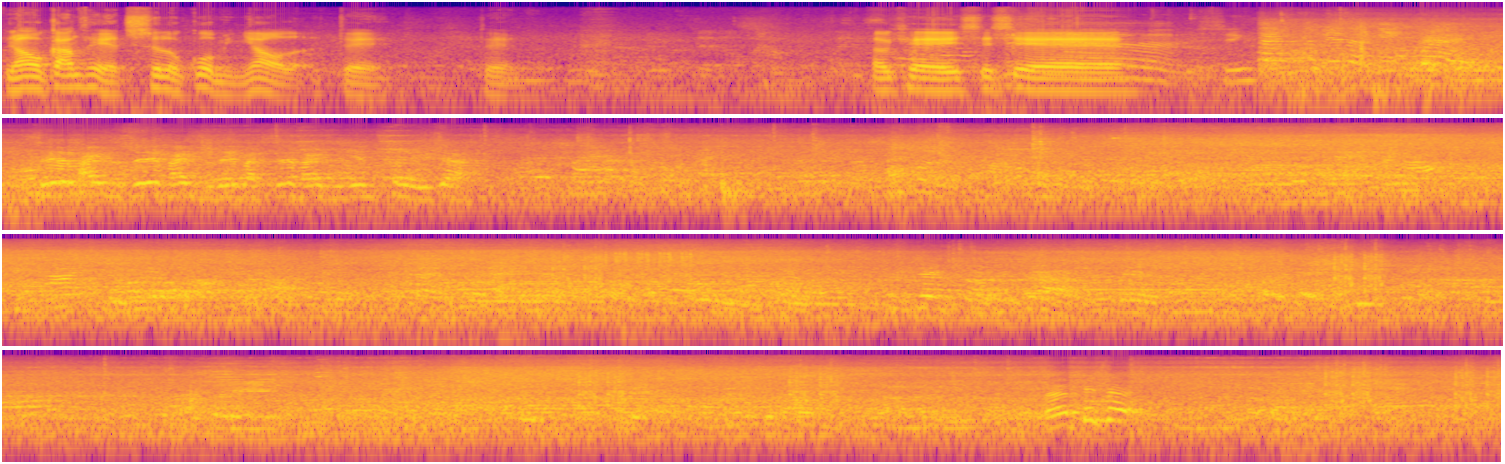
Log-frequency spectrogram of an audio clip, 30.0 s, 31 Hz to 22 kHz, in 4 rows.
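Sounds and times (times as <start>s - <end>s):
indistinct chatter of people: 0.0s - 30.0s.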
